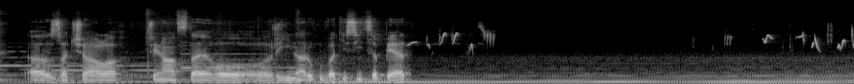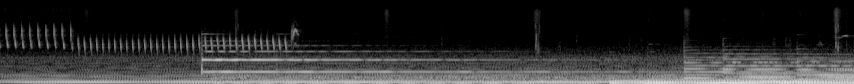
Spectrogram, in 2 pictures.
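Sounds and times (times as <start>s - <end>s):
birds chirping and trilling: 0.0s - 15.5s
low droning music: 0.0s - 17.0s
low pulsing beat: 9.3s - 17.0s.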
